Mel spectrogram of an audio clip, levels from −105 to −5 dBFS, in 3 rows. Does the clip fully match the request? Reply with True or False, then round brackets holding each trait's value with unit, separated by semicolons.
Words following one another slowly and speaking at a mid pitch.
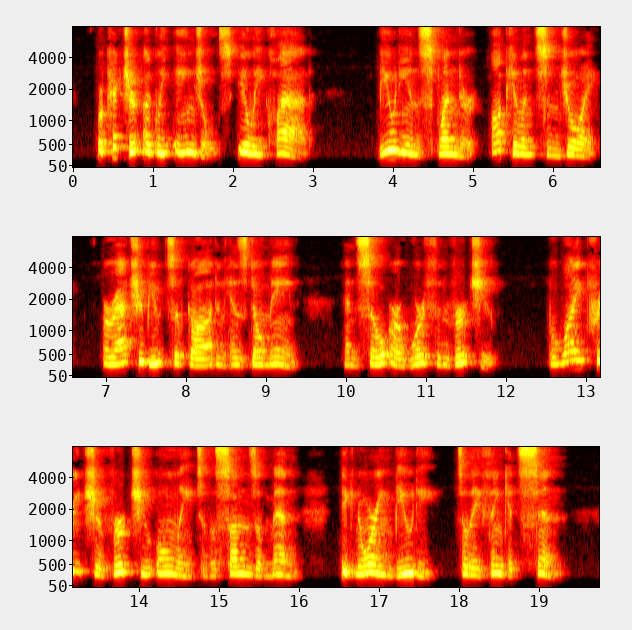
True (130 wpm; 155 Hz)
